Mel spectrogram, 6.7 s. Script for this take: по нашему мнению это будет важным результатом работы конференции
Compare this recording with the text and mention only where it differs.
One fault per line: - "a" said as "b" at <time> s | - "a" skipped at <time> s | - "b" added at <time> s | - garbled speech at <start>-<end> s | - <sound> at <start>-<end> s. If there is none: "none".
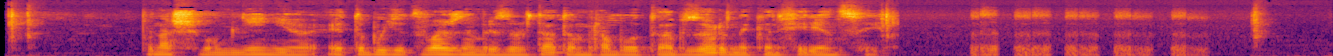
- "обзорной" added at 3.3 s
- laugh at 4.9-6.1 s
